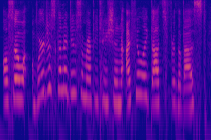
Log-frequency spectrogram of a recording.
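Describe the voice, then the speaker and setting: Woman, high voice, gaming commentary, chatty, exasperated exclamations, desk mic. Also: expressive, moderate pace, no room sound. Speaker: gaming YouTuber. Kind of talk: casual gameplay commentary.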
